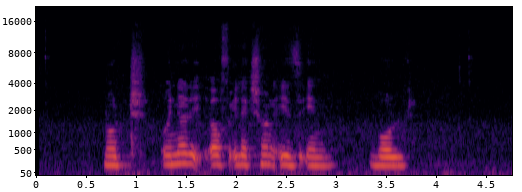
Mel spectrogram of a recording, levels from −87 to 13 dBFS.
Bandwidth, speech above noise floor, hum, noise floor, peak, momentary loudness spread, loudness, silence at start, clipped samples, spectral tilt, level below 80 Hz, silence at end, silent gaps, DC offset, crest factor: 15 kHz; 32 dB; none; -67 dBFS; -20 dBFS; 12 LU; -36 LUFS; 0.7 s; under 0.1%; -7.5 dB/octave; -66 dBFS; 0.65 s; none; under 0.1%; 16 dB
